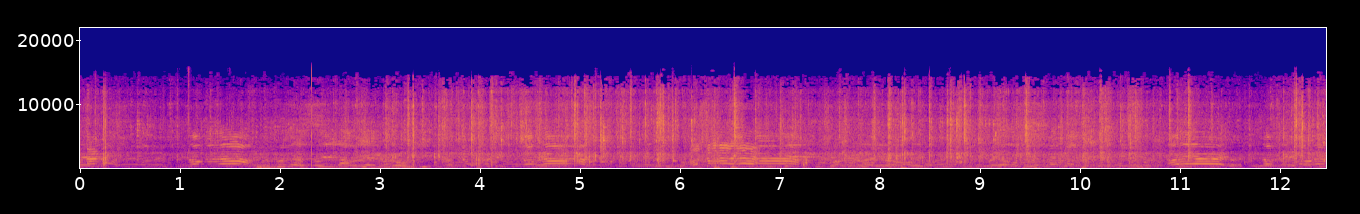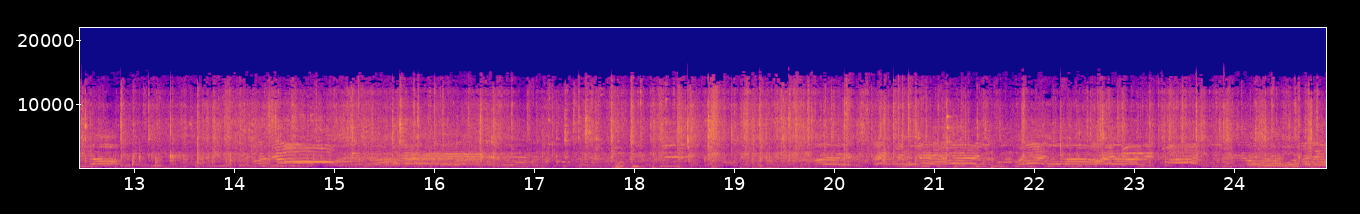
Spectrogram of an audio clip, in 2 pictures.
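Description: A crowd of spectators chatters and shouts outdoors.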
